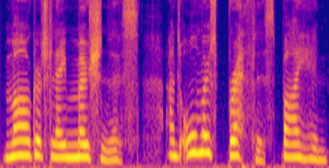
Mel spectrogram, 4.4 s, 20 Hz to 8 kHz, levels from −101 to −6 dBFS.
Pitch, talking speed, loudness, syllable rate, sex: 225 Hz, 110 wpm, -16 LUFS, 3.6 syllables/s, female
